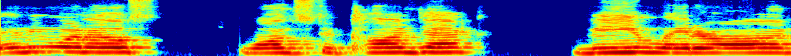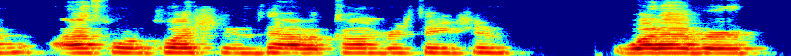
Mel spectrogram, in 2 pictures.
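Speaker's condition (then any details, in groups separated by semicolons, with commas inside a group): Cerebral palsy; power wheelchair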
